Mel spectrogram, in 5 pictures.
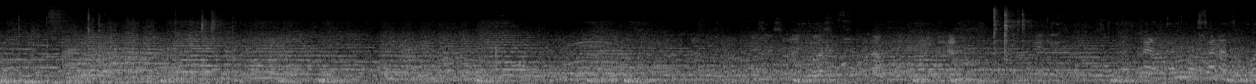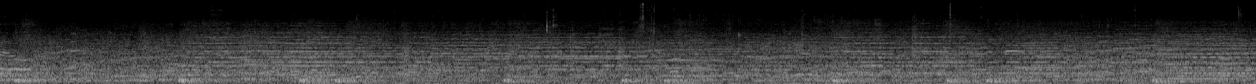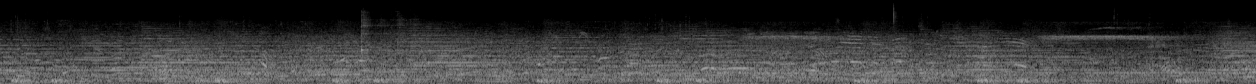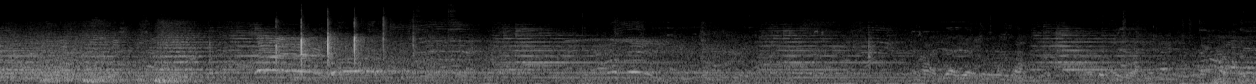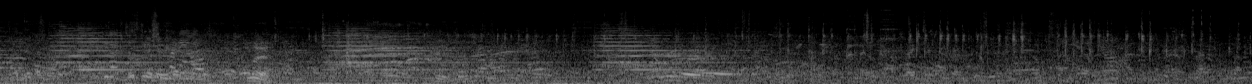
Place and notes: Soraluze Kalea, Donostia, Gipuzkoa, Espagne - Bandas in San Sebastian
musician group, church bell, city noise
Captation : ZOOMH6
Euskadi, España, 31 May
